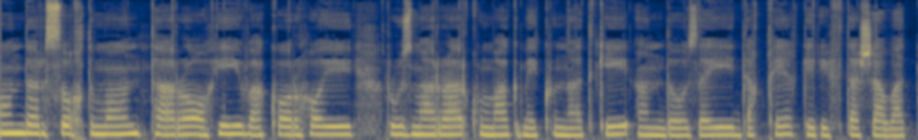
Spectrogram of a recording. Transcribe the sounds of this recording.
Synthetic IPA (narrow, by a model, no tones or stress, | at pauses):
ɔnd̪aɾsɔχt̪mɔnt̪ʰaɾɔhivakʰɔɾhɔiɾuzmaraɾkʰumakme̞kʰunad̪̥kʰiand̪ɔzaid̪aqʰiqɡiɾift̪ʰaʃavad̪̥̚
